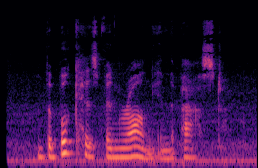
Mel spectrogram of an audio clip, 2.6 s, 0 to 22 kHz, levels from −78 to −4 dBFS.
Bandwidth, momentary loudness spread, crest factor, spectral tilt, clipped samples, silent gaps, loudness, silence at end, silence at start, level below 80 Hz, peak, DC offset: 15.5 kHz; 9 LU; 18 dB; -5.5 dB/octave; under 0.1%; none; -28 LUFS; 0 s; 0.05 s; -52 dBFS; -10 dBFS; under 0.1%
